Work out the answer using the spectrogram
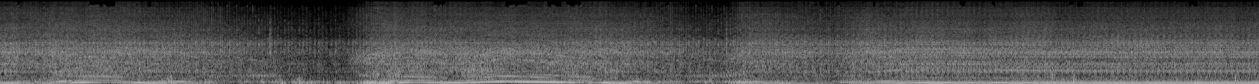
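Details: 1988 Toyota Pickup 22R carbureted engine revved after timing chain, water pump and oil pump replacement, having sat overnight; coolant and oil good, no leaks. Steady idle, then clean blips rising and falling smoothly back to an even idle, no knocks or rattles: normal revving.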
